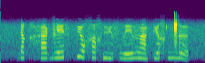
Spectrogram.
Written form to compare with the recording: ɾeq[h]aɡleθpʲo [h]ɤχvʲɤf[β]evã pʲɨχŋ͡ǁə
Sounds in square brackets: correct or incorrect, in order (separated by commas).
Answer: correct, incorrect, correct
